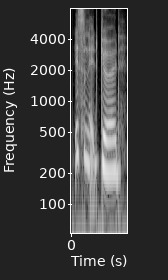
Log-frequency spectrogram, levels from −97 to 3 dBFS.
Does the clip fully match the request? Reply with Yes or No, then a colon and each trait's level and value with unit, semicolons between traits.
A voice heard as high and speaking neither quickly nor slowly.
Yes: high, 230 Hz; average, 190 wpm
